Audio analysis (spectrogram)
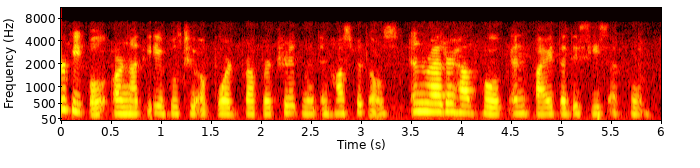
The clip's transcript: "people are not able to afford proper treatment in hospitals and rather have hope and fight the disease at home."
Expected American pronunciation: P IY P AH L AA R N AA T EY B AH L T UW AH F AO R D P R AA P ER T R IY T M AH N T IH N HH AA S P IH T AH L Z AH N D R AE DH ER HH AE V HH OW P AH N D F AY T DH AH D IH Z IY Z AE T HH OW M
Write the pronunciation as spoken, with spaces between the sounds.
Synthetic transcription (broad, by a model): P IY P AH L AA R N AA T EY B AH L T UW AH P AO R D P R AA P ER T R IY T M AH N T IH N HH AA S P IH T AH L S AH N D R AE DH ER HH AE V HH OW P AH N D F AY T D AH D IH S IY S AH T HH OW M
